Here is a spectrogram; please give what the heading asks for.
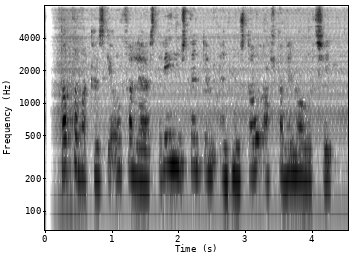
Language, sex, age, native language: Icelandic, female, 50-59, Icelandic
